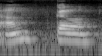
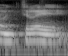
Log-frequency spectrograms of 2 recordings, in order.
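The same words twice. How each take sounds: First: "uncle" said slowly as ang-kel; correct English reading. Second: "uncele" read letter by letter as written, un-che-le; spelling pronunciation. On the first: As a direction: pronounce "uncle" in two drawn-out syllables, ang-kel. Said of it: "bacanya uncle". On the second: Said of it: "Tulisannya uncele". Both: Shown as a demonstration.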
